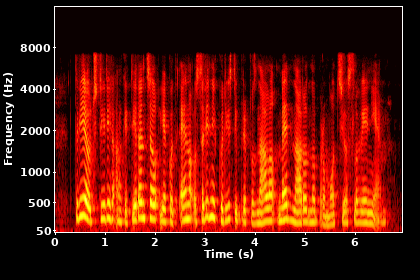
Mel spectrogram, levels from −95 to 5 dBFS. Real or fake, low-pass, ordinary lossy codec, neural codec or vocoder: fake; 7.2 kHz; none; codec, 16 kHz, 4.8 kbps, FACodec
